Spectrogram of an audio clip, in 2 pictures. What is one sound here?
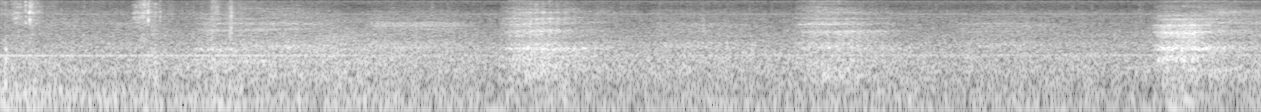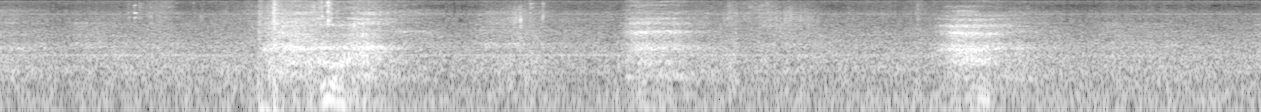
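A man pants heavily in loud, ragged breaths.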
